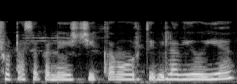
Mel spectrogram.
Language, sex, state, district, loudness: Hindi, female, Uttar Pradesh, Lucknow, -13 LUFS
